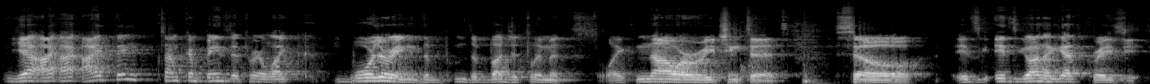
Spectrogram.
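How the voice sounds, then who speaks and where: A man's voice: medium pitch, takes it slowly, sharp tone. A man from Serbia with a Serbian accent, hosting a casual interview in an informal, hesitant, rambling way. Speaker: host. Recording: echoey room sound.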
